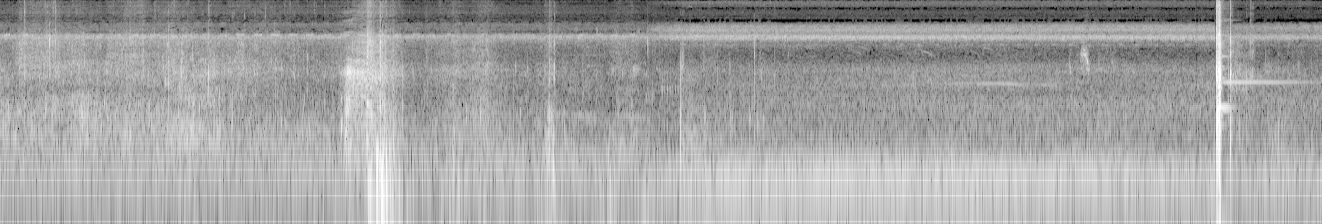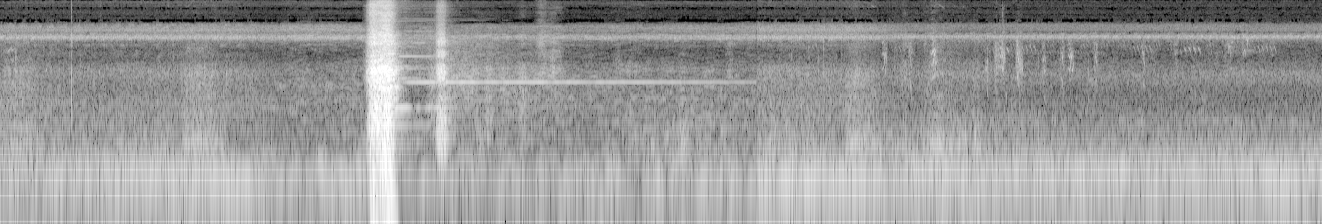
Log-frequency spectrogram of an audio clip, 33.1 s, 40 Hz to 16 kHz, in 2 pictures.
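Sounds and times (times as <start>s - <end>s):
crickets and insects buzzing: 0.0s - 33.0s
air rifle shot: 15.2s - 15.8s, 21.1s - 22.2s.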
